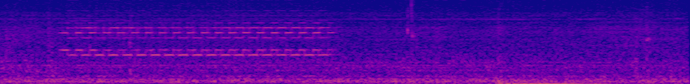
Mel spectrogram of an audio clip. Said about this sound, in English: Sounds like our first caller of the morning.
